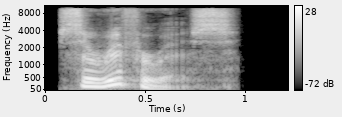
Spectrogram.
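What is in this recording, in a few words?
"cirriferous", British English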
